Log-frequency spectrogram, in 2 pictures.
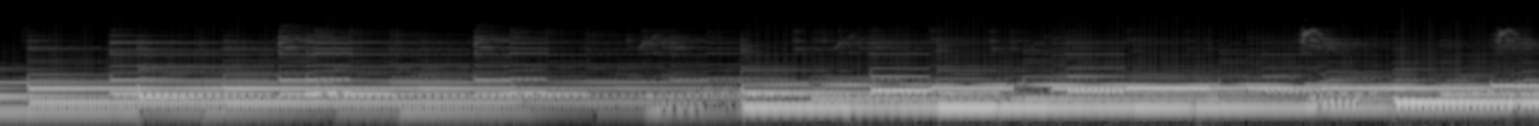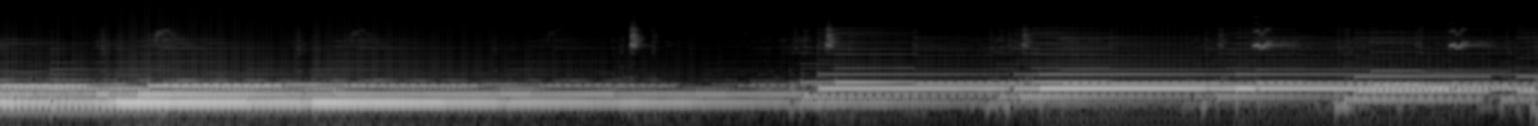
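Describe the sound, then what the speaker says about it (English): Electric guitar played through a Donner Cyclops amp with a bassy echo effect, sustained chords and picked notes trailing into repeating echoes and reverb, loud and close with no talking. "Maybe more of a bassy echo than, say, the pure one"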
